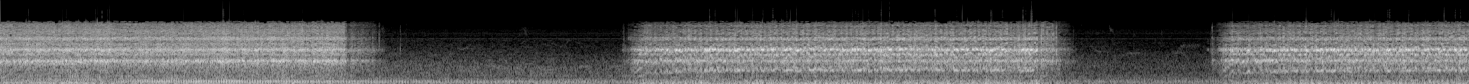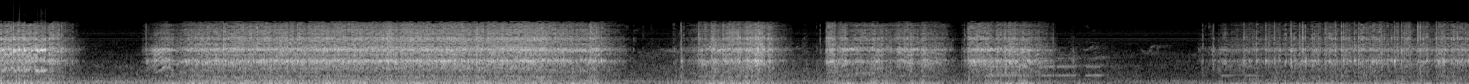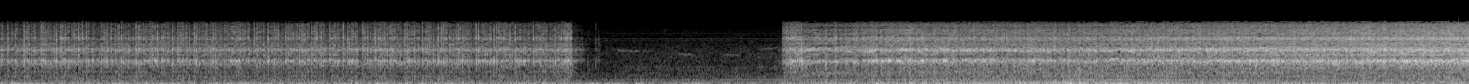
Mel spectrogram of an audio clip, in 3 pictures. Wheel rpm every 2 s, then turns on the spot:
160, 140, 0, 100, 160, 50, 110, 110, 110, 160, 90, 70, 50, 20, 60, 70, 70, 50, 40, 160, 160, 160.
none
